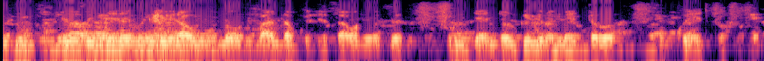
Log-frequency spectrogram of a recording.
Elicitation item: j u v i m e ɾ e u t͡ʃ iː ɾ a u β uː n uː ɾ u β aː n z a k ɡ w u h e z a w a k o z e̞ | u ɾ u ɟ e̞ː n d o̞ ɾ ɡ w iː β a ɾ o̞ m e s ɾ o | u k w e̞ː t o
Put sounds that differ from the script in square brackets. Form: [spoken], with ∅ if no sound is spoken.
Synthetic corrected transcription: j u [z] i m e ɾ e u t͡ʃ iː ɾ a u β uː n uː ɾ u β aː n z a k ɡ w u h e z a w a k o z e̞ | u ɾ u ɟ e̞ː n d o̞ ɾ ɡ w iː β [i] ɾ o̞ m e [t] ɾ o | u k w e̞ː t o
